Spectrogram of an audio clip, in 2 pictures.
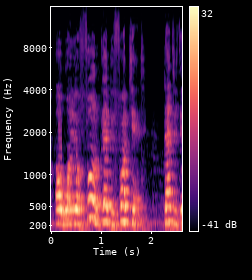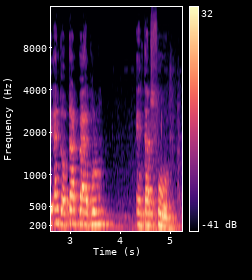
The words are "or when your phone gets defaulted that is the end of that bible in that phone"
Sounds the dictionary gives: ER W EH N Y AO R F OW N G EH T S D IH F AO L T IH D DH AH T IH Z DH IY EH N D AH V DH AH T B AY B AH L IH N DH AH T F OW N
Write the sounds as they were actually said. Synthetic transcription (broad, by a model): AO W EH N Y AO F OW N G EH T D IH F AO T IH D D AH T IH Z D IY EH N D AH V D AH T B AY B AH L IH N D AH T F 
